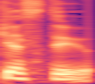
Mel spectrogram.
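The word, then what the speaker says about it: Castets: Anneaux d'ailleurs cette Lucy casté ne mérite même pas ah non il dit casté ok bah c'est c'est casté davantage notre Seigneur des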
